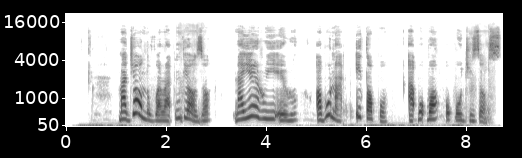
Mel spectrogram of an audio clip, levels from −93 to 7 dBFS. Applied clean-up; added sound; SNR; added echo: neural mask model Resemble Enhance denoiser.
